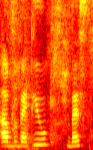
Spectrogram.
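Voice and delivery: ordinary talk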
